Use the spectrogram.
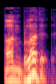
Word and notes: unblooded: British English

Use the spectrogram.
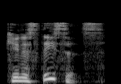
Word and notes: kinaesthesis: British English

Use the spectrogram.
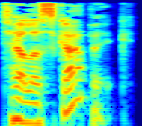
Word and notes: telescopic: British English

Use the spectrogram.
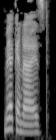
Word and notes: mechanized: British English

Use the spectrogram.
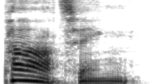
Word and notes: parting: British English

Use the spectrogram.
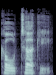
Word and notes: cold turkey: British English

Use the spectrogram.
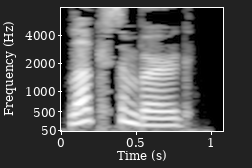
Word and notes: luxemburg: British English

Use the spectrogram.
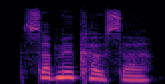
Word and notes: submucosa: American English

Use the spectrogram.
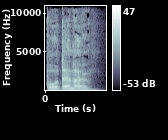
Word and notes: bordello: British English

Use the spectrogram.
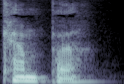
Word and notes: camper: British English

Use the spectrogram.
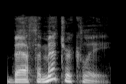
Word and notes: bathymetrically: British English

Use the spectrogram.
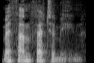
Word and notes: methamphetamine: British English

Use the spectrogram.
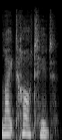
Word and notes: light-hearted: British English

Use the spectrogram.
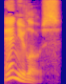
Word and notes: annulose: British English

